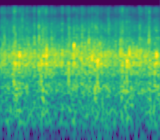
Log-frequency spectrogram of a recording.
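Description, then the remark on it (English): Quiet, polite applause, a golf clap: a soft, steady patter of many hands clapping evenly for under two seconds with no voices over it. “And the rest of those couple thousand loose bricks, oh, golf clap.”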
